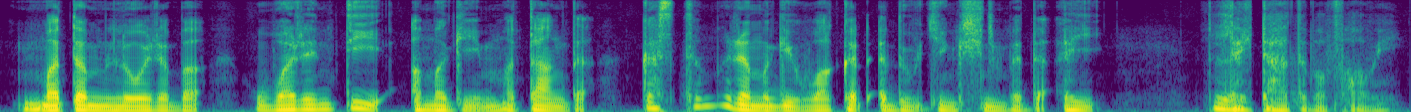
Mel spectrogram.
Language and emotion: Manipuri, fearful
